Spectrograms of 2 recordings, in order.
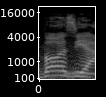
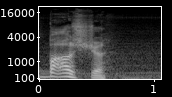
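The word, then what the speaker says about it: Bozja: Ere long, provinces like Wurlit and Bosnia and many others That's how will it's pronounced. regain their freedom. This whole time I thought it was Bosja.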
